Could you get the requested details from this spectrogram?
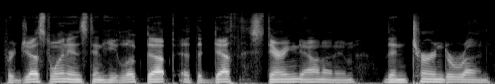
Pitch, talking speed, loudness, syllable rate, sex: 110 Hz, 220 wpm, -17 LUFS, 5.1 syllables/s, male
